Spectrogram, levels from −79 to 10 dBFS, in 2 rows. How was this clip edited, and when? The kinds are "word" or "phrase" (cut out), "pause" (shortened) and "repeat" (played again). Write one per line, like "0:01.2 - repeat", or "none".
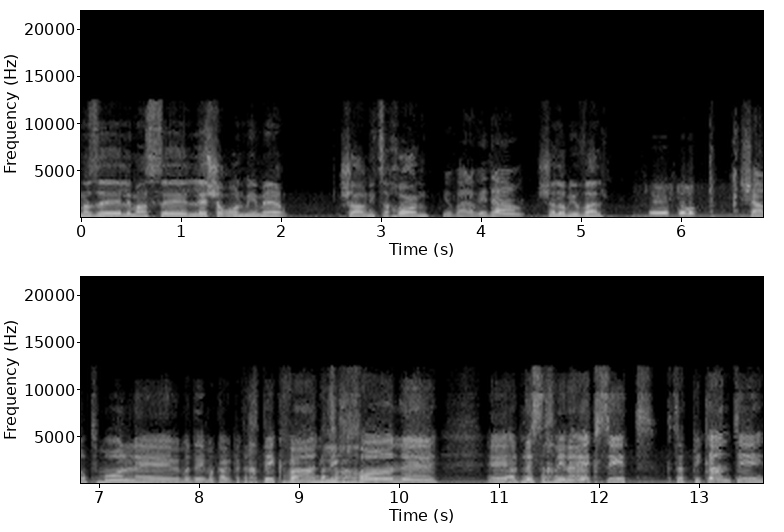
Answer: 0:06.9 - word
